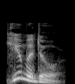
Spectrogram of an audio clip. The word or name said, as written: humidor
